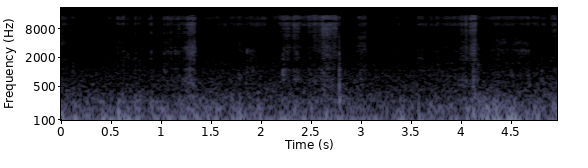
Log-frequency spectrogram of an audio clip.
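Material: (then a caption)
Fabric. Long blue nails scratch the pile of a patterned woven rug lying on a wooden floor. The result is a quiet, continuous soft rasping over a steady low rumble, with faint bright scratchy streaks as the nails drag across the fabric.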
